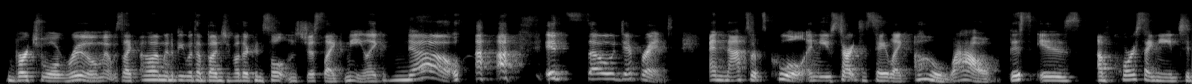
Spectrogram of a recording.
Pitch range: 150-185 Hz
